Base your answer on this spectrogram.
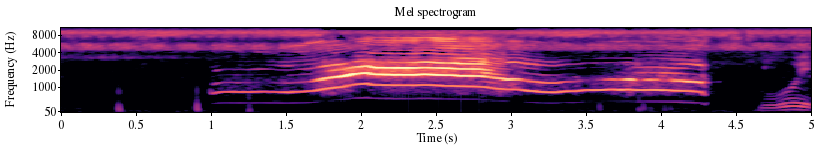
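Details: Fight between two cats, meowing only with no touching: a sustained loud wailing yowl swelling and fading over three seconds, preceded by small clicks and followed by a short rising meow, with a man speaking nearby.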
